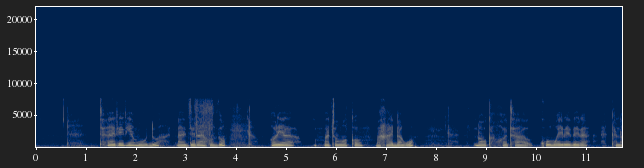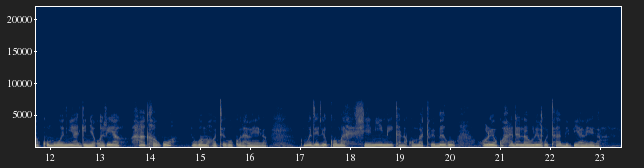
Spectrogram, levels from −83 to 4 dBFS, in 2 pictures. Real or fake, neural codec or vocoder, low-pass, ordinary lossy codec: fake; codec, 16 kHz, 16 kbps, FunCodec, trained on LibriTTS, 50 frames a second; none; none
